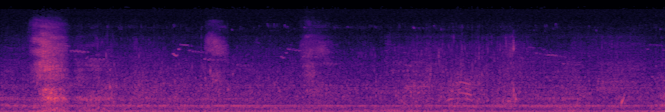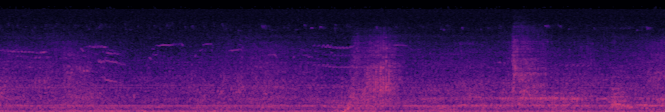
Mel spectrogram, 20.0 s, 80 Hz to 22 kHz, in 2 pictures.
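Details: Remote cam audio from Sea Lion Beach, Hanson Island, in British Columbia's Johnstone Strait, 18 September 2018 afternoon: scattered rough, exhaled snorts and gasps from Steller sea lions, spaced several seconds apart, against constant low background rumble.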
